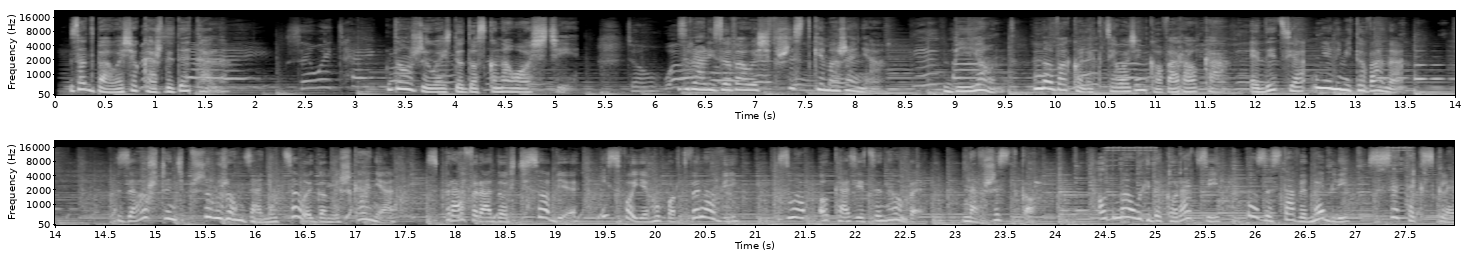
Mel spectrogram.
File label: Polish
